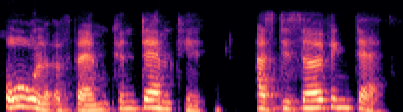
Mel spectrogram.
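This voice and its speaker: Older woman, measured scripture narration, slow delivery, lo-fi webcam audio. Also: mid-range voice, expressive, darkish tone. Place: small plain room at home.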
